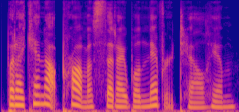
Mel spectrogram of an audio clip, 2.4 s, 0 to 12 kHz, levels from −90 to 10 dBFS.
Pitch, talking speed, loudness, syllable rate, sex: 185 Hz, 250 wpm, -19 LUFS, 6.2 syllables/s, female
